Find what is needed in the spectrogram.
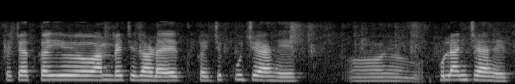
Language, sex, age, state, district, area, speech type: Marathi, female, 45-60, Maharashtra, Osmanabad, rural, spontaneous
